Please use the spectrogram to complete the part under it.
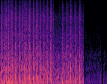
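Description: Sustained rapid automatic gunfire in the military shooter game Squad, a dense loud burst of fast shots lasting under two seconds, then cutting off abruptly to near silence.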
